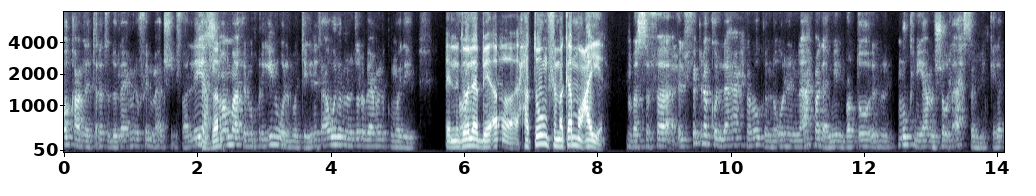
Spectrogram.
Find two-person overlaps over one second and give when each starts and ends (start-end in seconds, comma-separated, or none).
none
